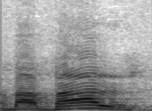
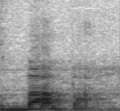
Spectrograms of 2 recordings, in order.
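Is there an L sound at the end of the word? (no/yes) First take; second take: yes; no. First: The word ends with an audible L sound. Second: The word ends without any L sound. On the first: The speaker calls it wrong. "Ça ne se prononce pas Babal" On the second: The speaker calls it right. "Ça se prononce Baba"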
